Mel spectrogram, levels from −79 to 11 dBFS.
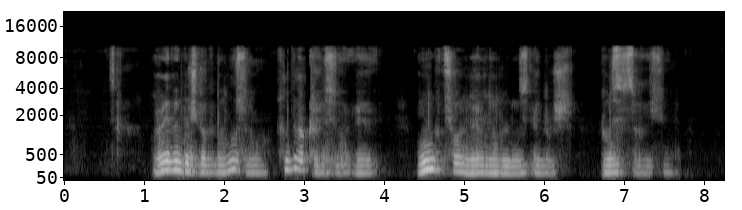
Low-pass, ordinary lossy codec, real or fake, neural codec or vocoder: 9.9 kHz; AAC, 32 kbps; fake; autoencoder, 22.05 kHz, a latent of 192 numbers a frame, VITS, trained on one speaker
